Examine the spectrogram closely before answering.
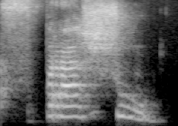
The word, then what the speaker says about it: спрошу: So, as you can see here, the stress is on the last vowel. Я спрошу.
